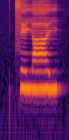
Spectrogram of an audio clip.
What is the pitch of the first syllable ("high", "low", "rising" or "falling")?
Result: high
